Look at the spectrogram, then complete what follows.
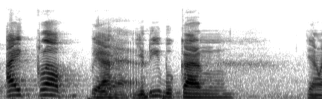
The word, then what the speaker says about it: IECLOP: Icelop bukan ya? iClub bang, iClub.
